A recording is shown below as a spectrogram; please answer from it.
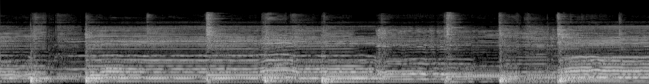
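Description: Live acoustic band playing: strummed acoustic guitar and fiddle under a man singing.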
